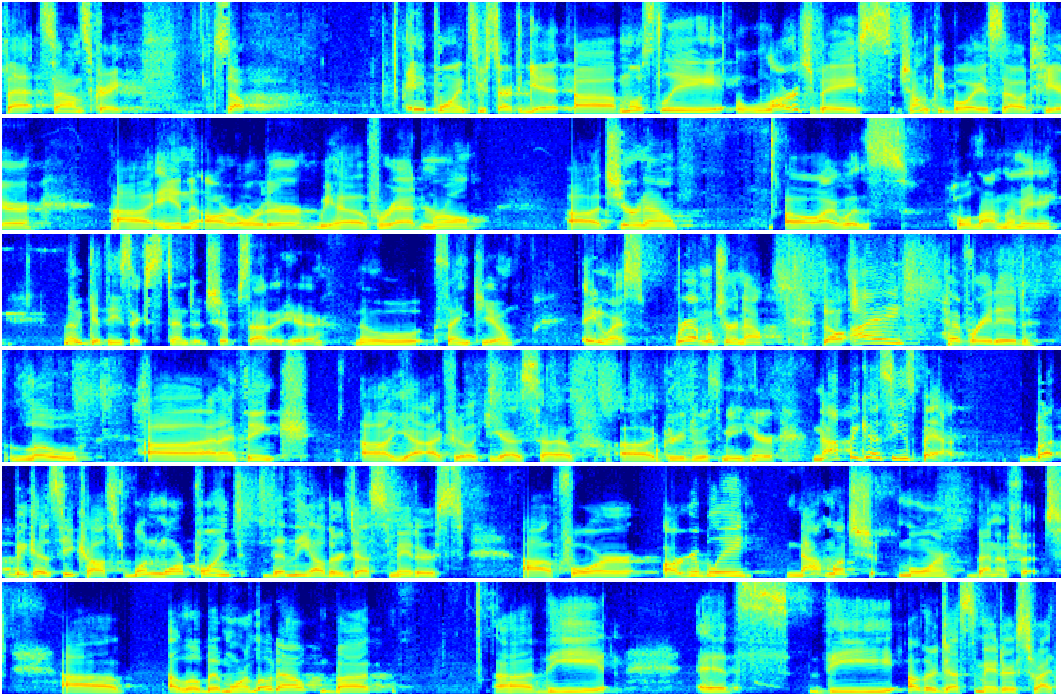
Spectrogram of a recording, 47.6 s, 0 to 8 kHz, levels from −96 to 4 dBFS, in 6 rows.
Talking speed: 140 wpm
